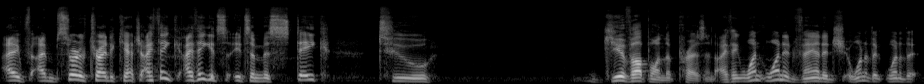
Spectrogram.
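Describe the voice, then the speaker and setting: Middle-aged American male interviewee, clear bright edge to the voice, thoughtful and articulate, dry close sound. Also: fairly high pitch, lively intonation, moderate pace, dry recording. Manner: reflective, articulate. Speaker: interview guest, radio host and editor.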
